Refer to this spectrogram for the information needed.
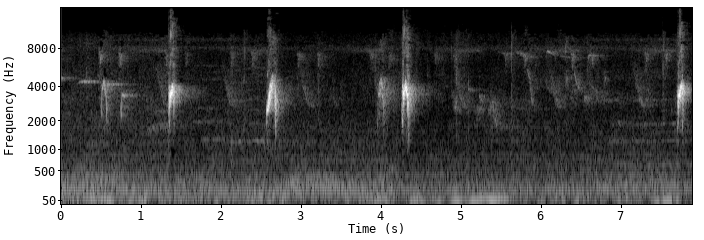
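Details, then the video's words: Red-whiskered bulbul, described as a standard bulbul voice, gives loud, sharp single chirps about every one to one and a half seconds, with faint softer notes between them against a low background rumble. "Tiếng chim chào mào chuẩn"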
